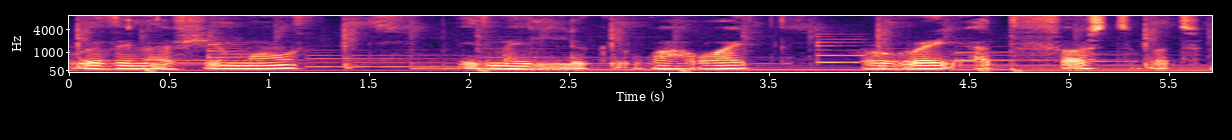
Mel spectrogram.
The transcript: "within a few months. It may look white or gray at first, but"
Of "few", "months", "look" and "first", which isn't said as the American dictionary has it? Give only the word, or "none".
months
